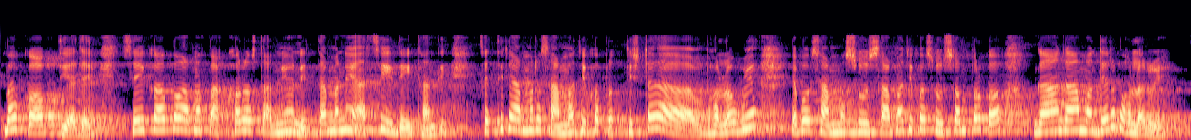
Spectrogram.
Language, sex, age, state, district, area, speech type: Odia, female, 60+, Odisha, Nayagarh, rural, spontaneous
